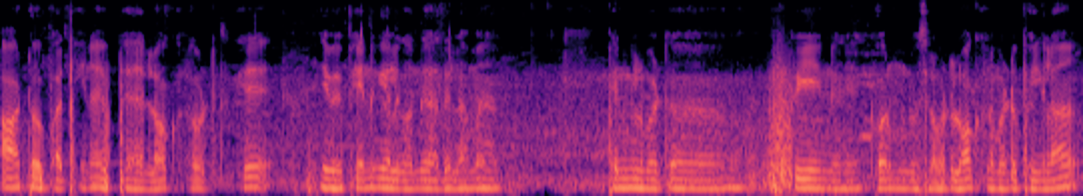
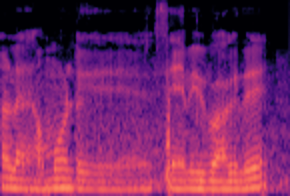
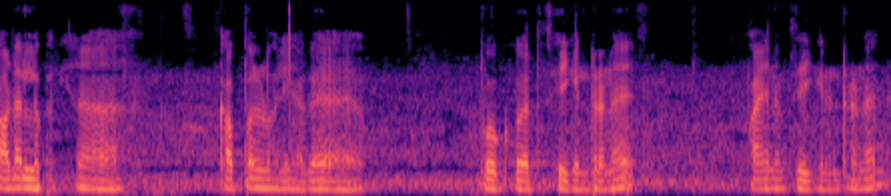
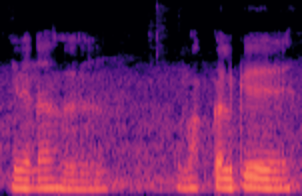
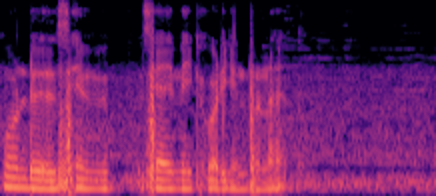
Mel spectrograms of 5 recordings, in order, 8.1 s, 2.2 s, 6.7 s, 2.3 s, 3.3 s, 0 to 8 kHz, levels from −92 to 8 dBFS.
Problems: background sounds at intervals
